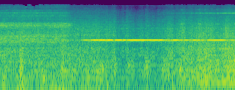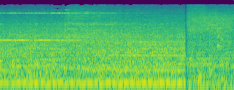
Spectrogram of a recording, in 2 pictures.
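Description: Single-car diesel railcar coming to a stop at the platform. Its brakes give a steady high squeal for a few seconds while the engine idles with a low hum. A short burst of hissing follows near the end.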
